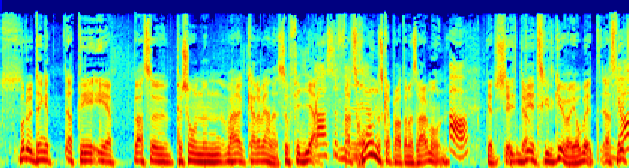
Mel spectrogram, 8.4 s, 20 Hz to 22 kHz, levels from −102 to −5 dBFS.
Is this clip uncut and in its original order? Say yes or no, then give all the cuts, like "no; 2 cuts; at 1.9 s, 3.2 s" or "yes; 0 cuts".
no; 1 cut; at 6.9 s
